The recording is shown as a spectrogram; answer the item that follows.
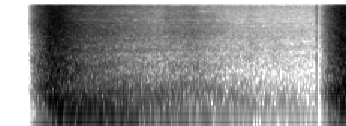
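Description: Intro sound effect: a whoosh with a deep low rumble that starts suddenly a fraction of a second in and fades away over about a second and a half.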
